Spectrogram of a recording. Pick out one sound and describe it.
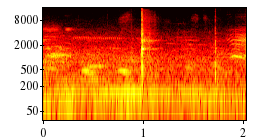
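A metal bat cracks sharply against a ball.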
